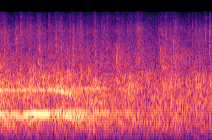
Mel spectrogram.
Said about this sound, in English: Can we give a hand clap for all the people that raised their hand this morning?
